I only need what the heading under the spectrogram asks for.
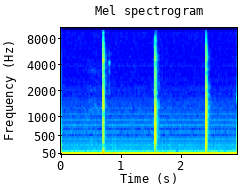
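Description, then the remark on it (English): A slow clap: three single, crisp hand claps spaced evenly apart at a deliberate pace, with quiet between them and no talking. “It's the slow clap you get for sitting through this episode, because I know I wouldn't have been able to.”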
